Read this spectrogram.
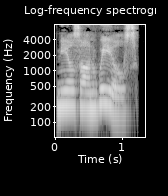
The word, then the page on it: meals on wheels: American English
